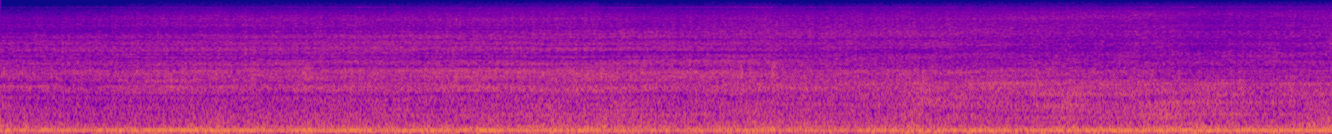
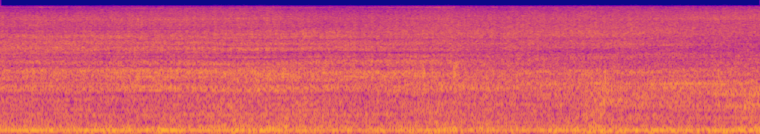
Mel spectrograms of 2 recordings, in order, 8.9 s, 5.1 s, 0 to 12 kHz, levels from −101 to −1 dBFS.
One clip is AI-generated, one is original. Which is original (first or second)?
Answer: second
